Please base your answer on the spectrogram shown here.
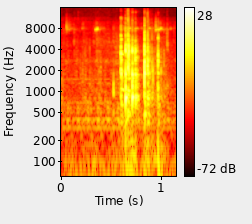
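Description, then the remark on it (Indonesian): Ice cubes clink and rattle in a glass as someone takes a drink, a short cluster of bright, clattering knocks with a faint liquid slosh, no talking. “eh gue minum dulu ya nih”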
